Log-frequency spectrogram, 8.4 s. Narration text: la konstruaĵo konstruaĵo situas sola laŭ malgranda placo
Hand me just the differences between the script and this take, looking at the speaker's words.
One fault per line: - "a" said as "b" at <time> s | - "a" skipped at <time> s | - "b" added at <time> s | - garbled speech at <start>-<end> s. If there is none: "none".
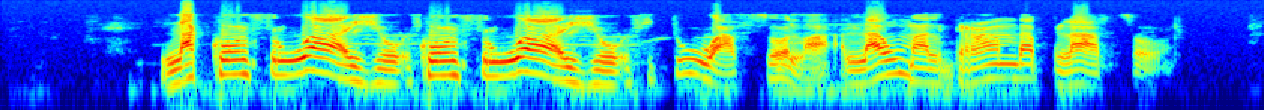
none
